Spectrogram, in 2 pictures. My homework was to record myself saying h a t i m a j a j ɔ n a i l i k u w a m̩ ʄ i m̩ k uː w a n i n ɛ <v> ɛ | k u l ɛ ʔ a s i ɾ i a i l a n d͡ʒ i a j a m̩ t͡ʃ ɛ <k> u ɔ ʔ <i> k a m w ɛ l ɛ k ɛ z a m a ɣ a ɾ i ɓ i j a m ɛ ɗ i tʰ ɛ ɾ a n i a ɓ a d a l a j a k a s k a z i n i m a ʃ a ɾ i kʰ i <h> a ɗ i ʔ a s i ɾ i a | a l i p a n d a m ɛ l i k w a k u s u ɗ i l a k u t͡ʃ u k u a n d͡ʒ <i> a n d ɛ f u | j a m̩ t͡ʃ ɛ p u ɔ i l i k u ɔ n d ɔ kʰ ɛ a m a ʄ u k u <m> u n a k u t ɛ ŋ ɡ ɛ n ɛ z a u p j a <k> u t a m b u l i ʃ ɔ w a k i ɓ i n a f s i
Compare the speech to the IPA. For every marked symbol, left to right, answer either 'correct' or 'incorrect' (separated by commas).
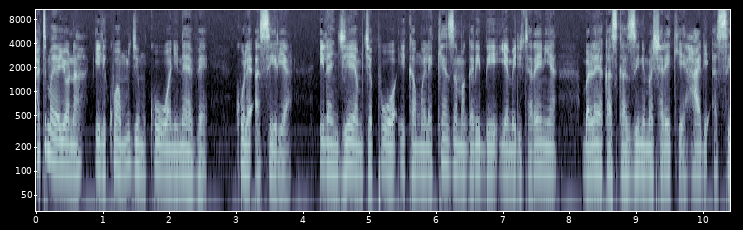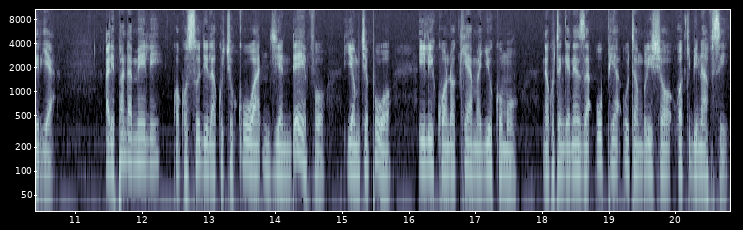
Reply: correct, incorrect, correct, correct, correct, correct, incorrect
